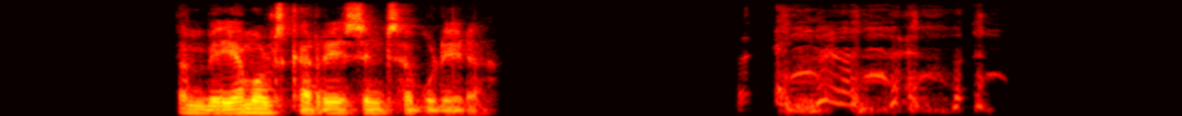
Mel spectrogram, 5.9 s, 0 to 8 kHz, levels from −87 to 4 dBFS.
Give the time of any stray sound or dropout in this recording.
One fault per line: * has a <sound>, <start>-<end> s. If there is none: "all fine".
* has a cough, 3.7-5.0 s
